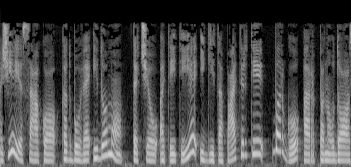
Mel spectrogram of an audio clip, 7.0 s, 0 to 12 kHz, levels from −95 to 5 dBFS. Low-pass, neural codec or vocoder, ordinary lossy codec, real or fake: 7.2 kHz; none; MP3, 32 kbps; real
